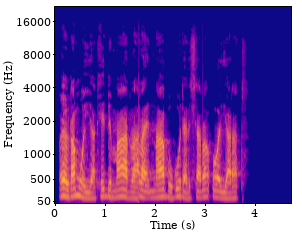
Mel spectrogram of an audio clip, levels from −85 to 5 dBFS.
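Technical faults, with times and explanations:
1.66 s, damaged data in a compressed stream: a brief glitch. Corrupted bytes made the decoder misread the frame there, lose sync and jump to the next valid frame header, so the sound briefly garbles.
1.97 s and 2.95 s, dropped samples: two isolated sharp clicks, each a thin vertical line across the spectrum. The likely cause is a tiny fraction of a millisecond of audio going missing, so the waveform leaps abruptly to a later value with no audible gap.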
